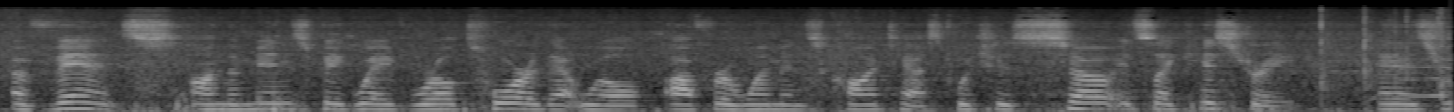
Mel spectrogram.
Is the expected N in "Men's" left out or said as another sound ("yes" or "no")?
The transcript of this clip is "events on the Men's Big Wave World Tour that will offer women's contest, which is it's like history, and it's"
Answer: no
